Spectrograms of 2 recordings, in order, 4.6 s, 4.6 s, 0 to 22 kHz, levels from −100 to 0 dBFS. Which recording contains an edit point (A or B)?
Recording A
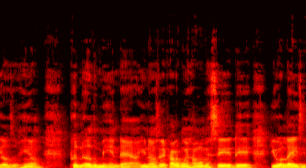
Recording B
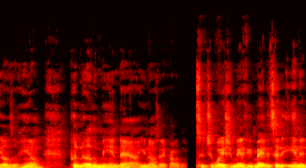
B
